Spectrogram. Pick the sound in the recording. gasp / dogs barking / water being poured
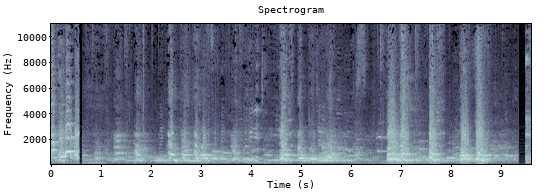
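dogs barking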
